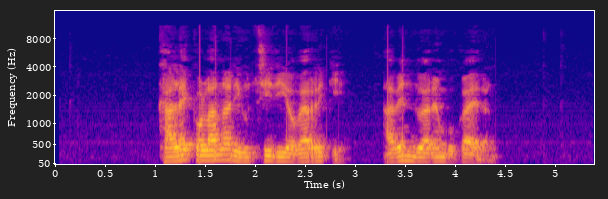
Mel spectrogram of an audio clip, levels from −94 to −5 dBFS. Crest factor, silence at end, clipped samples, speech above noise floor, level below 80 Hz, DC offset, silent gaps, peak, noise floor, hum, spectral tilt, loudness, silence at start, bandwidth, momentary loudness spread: 20 dB; 1 s; under 0.1%; 45 dB; -56 dBFS; under 0.1%; none; -4 dBFS; -67 dBFS; none; -7 dB/octave; -22 LUFS; 1.05 s; 11 kHz; 17 LU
